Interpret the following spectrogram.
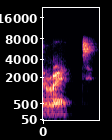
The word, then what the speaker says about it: read: Y read, que es leer, su pasado queda igual, pero se pronuncia diferente, read.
